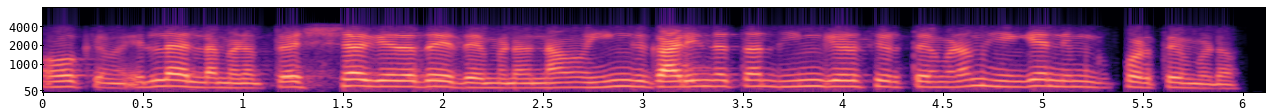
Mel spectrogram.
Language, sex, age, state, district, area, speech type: Kannada, female, 30-45, Karnataka, Uttara Kannada, rural, conversation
